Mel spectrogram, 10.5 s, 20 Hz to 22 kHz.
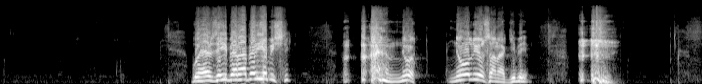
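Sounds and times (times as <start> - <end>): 
speech: 2.8 - 4.4, 5.2 - 8.0
man clearing his throat after shouting: 5.1 - 6.0, 8.7 - 9.4
man's rough cough-like rasp: 5.1 - 6.0, 8.6 - 9.4.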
